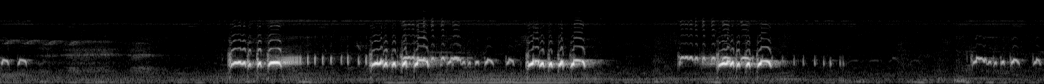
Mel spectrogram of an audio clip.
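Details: Local zebra dove with a big voice, singing actively: deep rhythmic cooing phrases, each a stuttering run of quick notes ending in a rolling coo, repeated about every two seconds with short pauses between.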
